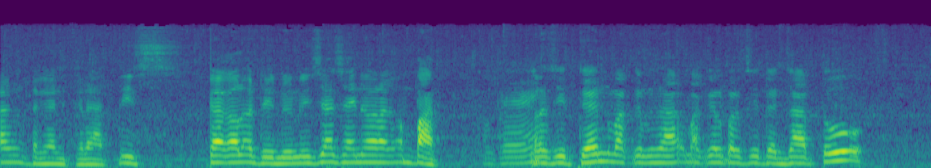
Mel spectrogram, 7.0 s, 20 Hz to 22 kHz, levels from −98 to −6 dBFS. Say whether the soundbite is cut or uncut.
cut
